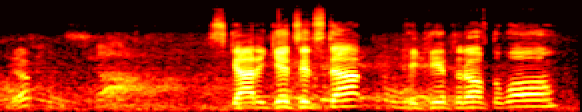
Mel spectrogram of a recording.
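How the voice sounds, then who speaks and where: Loud over noticeable background noise, a man speaks. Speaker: drag racing livestreamer. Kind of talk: live commentary. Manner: animated.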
